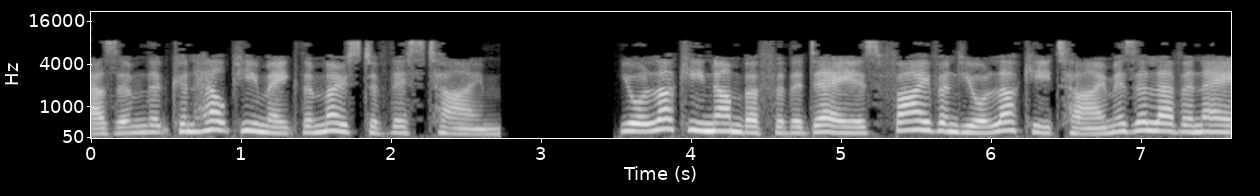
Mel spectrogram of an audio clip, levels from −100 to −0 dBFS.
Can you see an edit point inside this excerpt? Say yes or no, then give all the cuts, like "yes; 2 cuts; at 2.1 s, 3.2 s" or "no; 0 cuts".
no; 0 cuts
